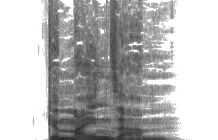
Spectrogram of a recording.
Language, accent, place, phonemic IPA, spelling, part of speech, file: German, Germany, Berlin, /ɡəˈmaɪnza(ː)m/, gemeinsam, adjective / adverb, De-gemeinsam.ogg
- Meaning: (adjective) common, mutual, shared; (adverb) together, jointly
